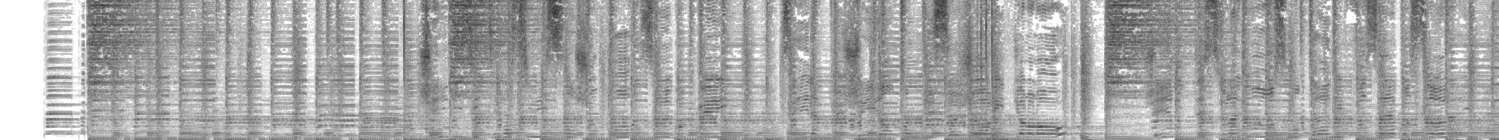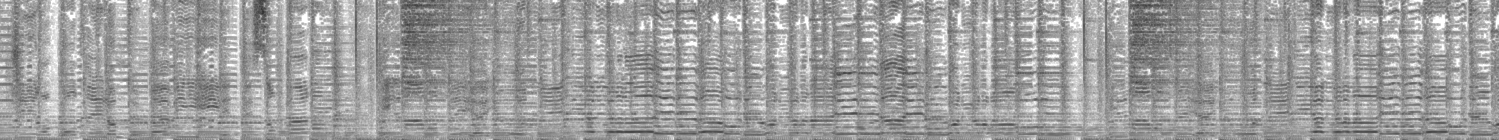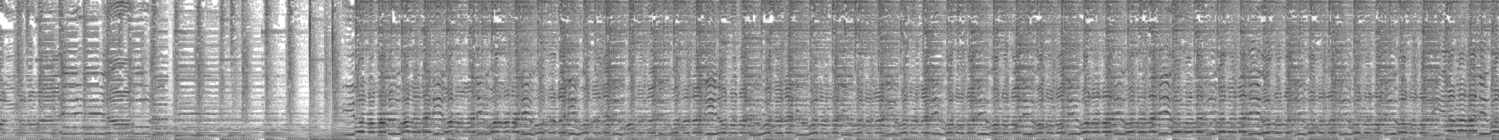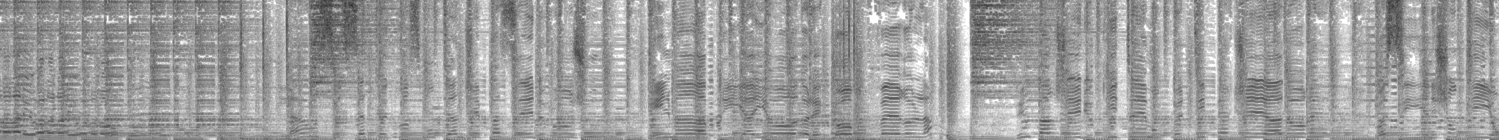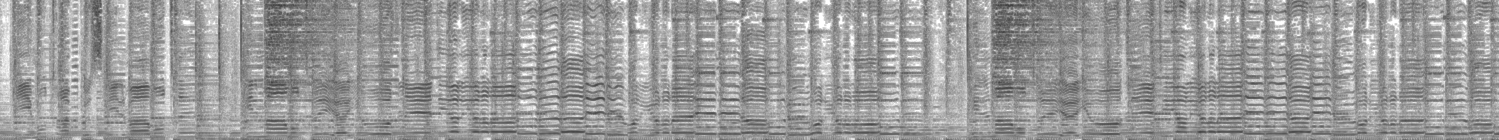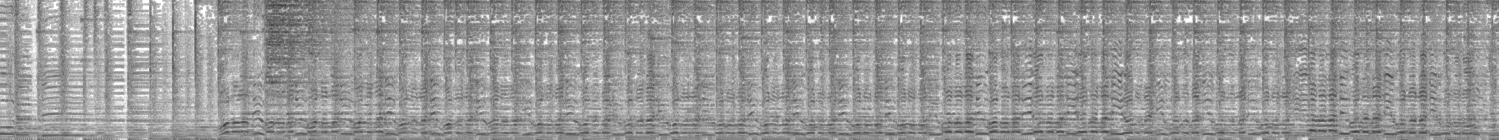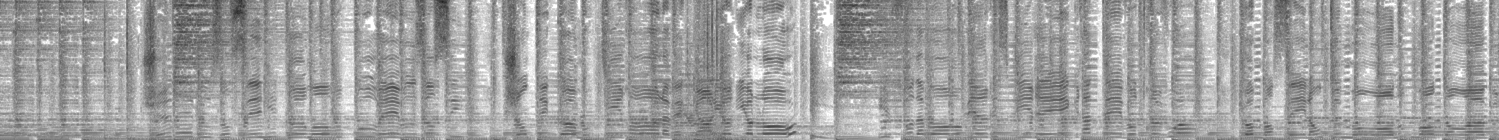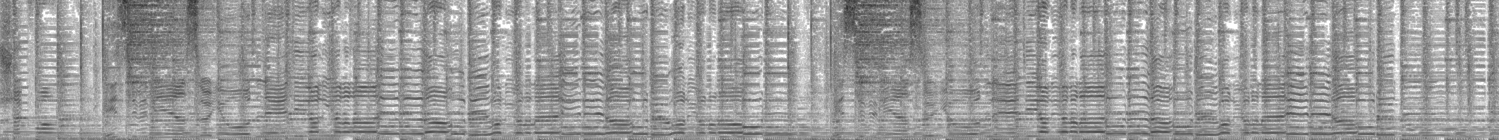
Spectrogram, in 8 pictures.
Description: Genre: Traditionnel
